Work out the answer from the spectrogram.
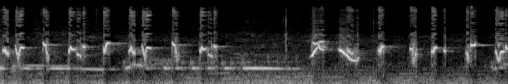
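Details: Lure recording of a kebo-type Sooty-headed bulbul in long ropel song: crisp whistled phrases in fast runs, a short pause near the middle, then louder slurred notes, over a faint steady tone.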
